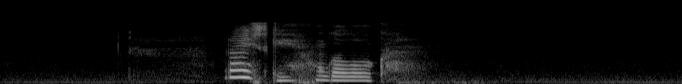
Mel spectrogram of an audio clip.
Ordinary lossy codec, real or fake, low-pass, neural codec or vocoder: AAC, 32 kbps; fake; 7.2 kHz; codec, 16 kHz, 6 kbps, DAC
